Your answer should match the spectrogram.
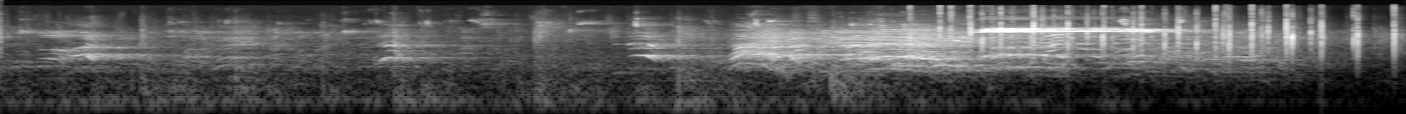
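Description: Futsal game in a sports hall: players' voices and ball strikes on the wooden court, swelling into loud shouting around a chance at goal. A referee's whistle gives one long blast about three-quarters of the way through, and sharp ball knocks follow near the end.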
